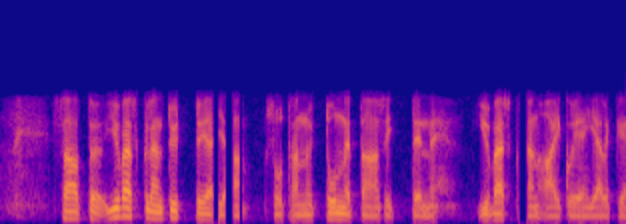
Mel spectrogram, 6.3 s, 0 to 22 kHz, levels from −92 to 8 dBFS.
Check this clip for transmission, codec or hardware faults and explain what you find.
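There's one kind of fault here: packet loss filled with silence. Between 2.13 and 2.43 s, just before "suthan nyt tunnetaan sitten", about 180 ms drops out in scattered holes, the longest 90 ms. A single 90 ms hole follows at 5.19 s. Missing packets were replaced with dead silence, so the hole sizes fit 30 ms packets. Each gap starts and stops with hard edges, chopping the narrowband G.711 phone audio.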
